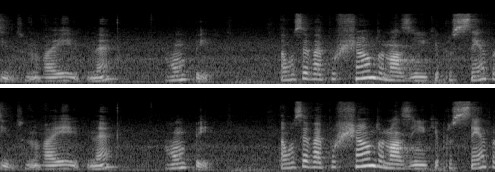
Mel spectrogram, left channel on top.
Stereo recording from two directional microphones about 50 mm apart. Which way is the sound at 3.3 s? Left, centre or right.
Right.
